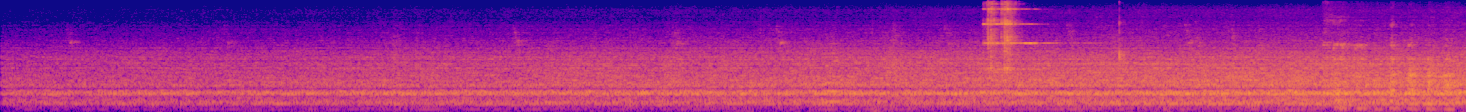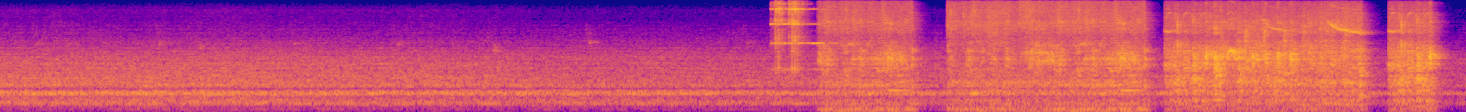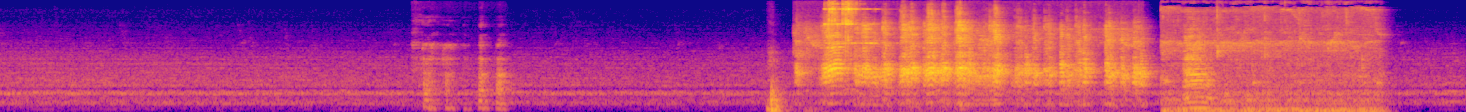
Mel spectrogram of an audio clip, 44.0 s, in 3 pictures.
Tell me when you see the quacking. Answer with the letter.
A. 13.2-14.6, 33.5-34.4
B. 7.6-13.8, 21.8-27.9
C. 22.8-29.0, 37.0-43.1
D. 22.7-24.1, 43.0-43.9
C.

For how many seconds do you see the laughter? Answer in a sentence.
The laughter can be heard for 2 seconds in total.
